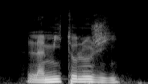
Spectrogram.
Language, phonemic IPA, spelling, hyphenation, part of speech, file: French, /mi.tɔ.lɔ.ʒi/, mythologie, my‧tho‧lo‧gie, noun, Fr-mythologie.ogg
- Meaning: mythology (myths of a people)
